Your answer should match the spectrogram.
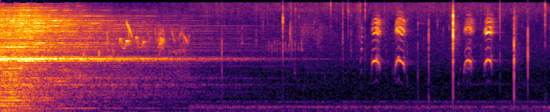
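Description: Dramatic soundtrack music fades out over the first few seconds into a quiet night ambience. A bird gives two pairs of short chirps, and the ember fire gives a couple of sharp crackles.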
